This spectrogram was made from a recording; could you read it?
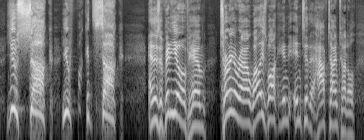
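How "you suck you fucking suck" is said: mock rough yell, high and drawn-out. Describing a video from a halftime tunnel, imitating a fan yelling. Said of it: "Some fan yelled out".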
